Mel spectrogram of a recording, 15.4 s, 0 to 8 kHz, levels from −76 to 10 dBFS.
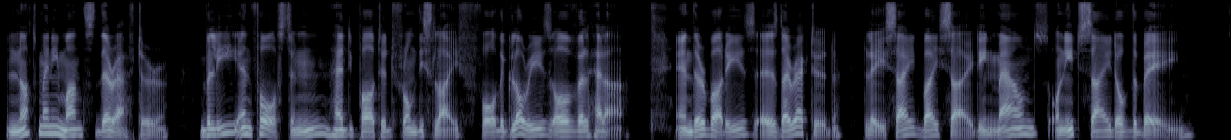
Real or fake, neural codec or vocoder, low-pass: real; none; 7.2 kHz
